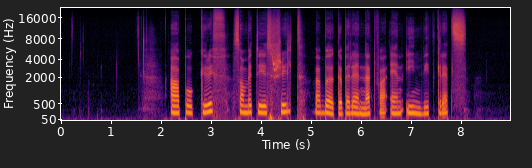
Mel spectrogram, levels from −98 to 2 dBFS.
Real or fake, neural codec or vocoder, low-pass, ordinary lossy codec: fake; autoencoder, 48 kHz, 128 numbers a frame, DAC-VAE, trained on Japanese speech; none; none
